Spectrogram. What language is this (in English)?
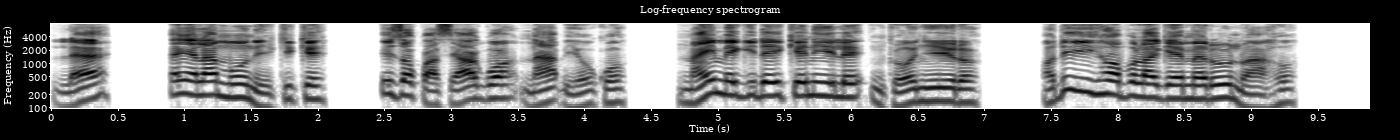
Igbo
